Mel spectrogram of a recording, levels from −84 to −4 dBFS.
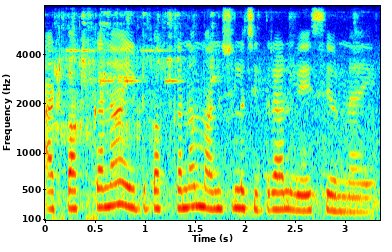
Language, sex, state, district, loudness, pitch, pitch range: Telugu, female, Telangana, Mahabubabad, -17 LUFS, 240 Hz, 225-250 Hz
